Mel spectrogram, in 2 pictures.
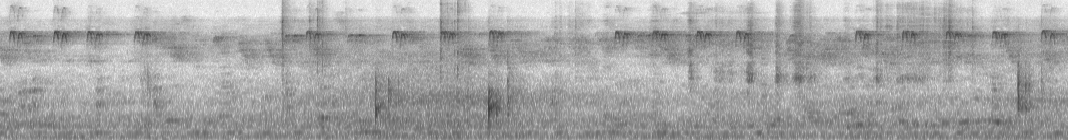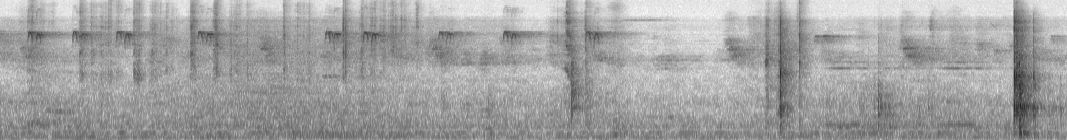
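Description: A small bird chirping over and over in short high notes, about two or three a second, with a few pauses. A few sharp snaps of fresh green beans being broken by hand, the loudest near the end.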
